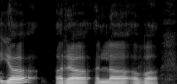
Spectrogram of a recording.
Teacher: सारे के सारे अंतस्थ व्यंजन सघोष होते हैं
